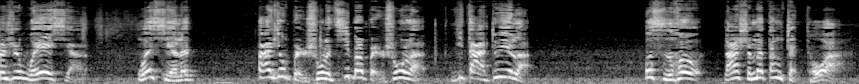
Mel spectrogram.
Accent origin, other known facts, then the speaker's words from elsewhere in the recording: Wangquansi, Beijing, China; 这些村子呀，就是以我的家乡望泉寺为中心。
